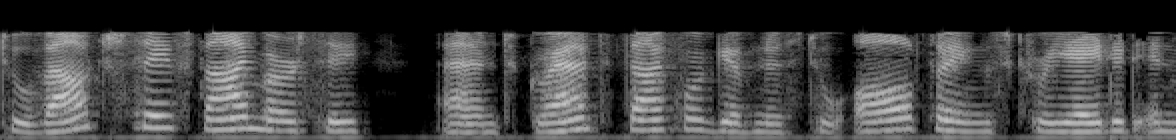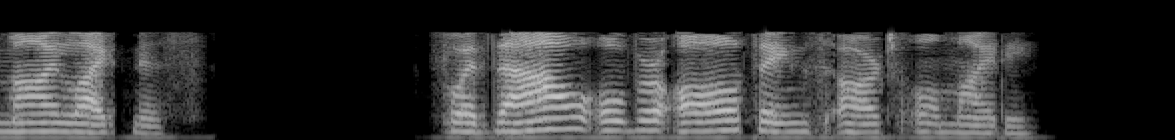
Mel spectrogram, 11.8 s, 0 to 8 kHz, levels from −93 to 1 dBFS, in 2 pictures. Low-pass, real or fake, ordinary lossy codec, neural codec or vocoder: 7.2 kHz; real; AAC, 16 kbps; none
